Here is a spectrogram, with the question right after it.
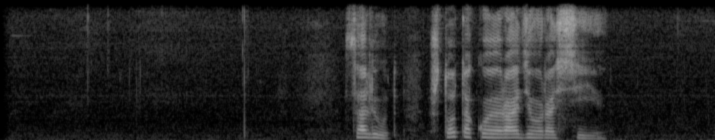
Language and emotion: Russian, neutral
